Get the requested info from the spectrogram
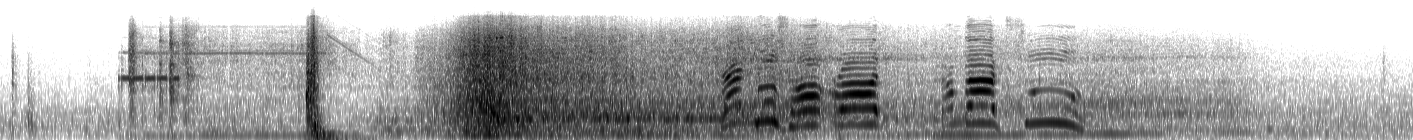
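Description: A car door slams shut, then the car's engine starts and the car pulls away, its sound fading. Midway through comes a run of short squealing tones, each rising and falling.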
